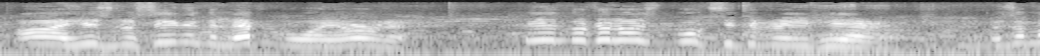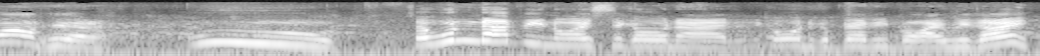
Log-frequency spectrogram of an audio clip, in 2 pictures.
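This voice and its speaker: A woman's voice: high voice, a bit bright. A woman vlogger walking through an outdoor convention promenade, giving casual commentary in a put-on pirate manner with growled "arr" interjections. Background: faint crowd chatter.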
